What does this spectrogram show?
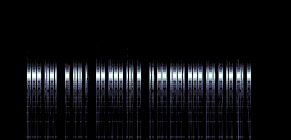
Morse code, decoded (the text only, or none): OF THE MOST IMPORTANT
